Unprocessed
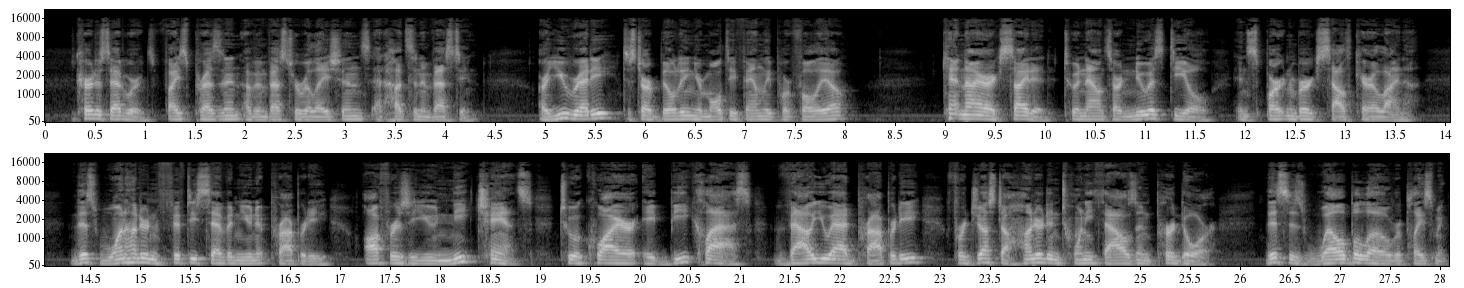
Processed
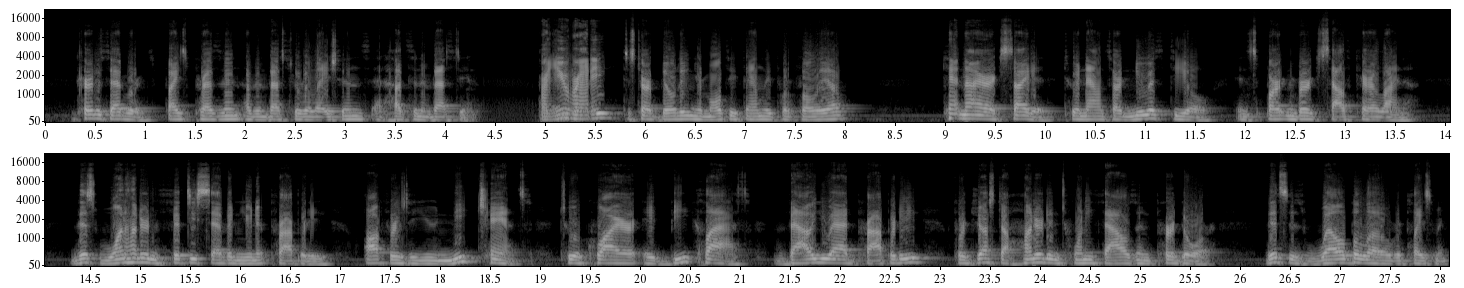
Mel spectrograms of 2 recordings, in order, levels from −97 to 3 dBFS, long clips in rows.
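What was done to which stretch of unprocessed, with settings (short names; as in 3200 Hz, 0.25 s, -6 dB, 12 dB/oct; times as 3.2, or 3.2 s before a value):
4.2–5.5 spectral limiter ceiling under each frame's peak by 23 dB
14.4–16.73 bell 5600 Hz +14 dB
whole clip: Wiener smoothing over 41 samples; de-hum 98.63 Hz, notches 6; compressor 3:1, threshold -25 dBFS; gain -6.5 dB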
